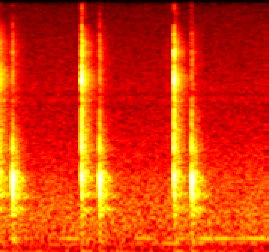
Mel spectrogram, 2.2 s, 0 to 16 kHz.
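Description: Keypad button of a JINHAN JDS2023 handheld oscilloscope/signal generator pressed three times, each press giving a sharp double click, about three-quarters of a second apart. The presses step the signal generator's waveform setting through to square wave.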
